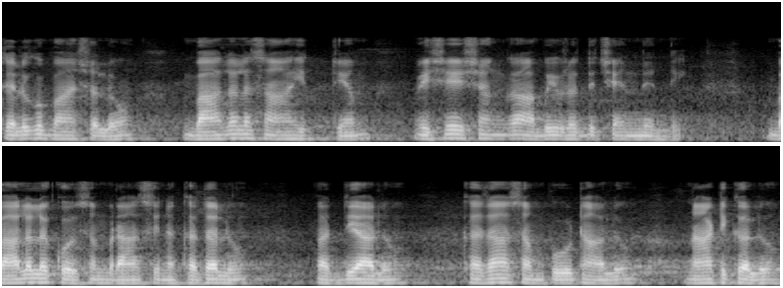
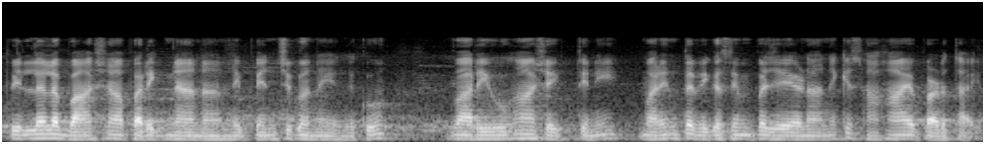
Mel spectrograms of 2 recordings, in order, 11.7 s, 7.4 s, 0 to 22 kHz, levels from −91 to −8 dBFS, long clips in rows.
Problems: constant background noise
